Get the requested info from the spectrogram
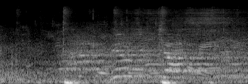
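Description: Live band in a stripped-down passage: the kick drum pounds a steady beat about once a second, with held notes and a voice between the beats.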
